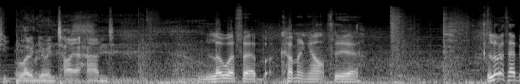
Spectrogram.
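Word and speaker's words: Loatheb: a lot of people say low Theb, and Sottle is one of these players that kind of says, no, it's lower Theb. And he tells people off. So I'm trying to think rightly so. It's spelled lower Theb.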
